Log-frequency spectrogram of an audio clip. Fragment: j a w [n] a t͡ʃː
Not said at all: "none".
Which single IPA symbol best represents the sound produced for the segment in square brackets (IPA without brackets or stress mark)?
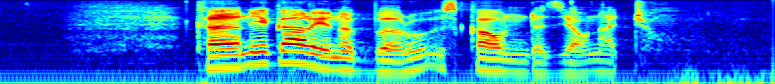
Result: n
